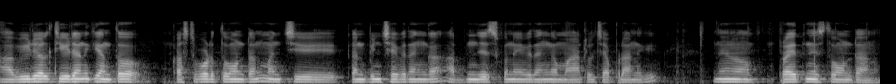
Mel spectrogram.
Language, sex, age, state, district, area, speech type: Telugu, male, 45-60, Andhra Pradesh, Eluru, rural, spontaneous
